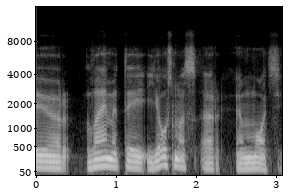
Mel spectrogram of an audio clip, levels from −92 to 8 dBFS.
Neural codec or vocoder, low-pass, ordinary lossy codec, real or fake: none; 7.2 kHz; Opus, 32 kbps; real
